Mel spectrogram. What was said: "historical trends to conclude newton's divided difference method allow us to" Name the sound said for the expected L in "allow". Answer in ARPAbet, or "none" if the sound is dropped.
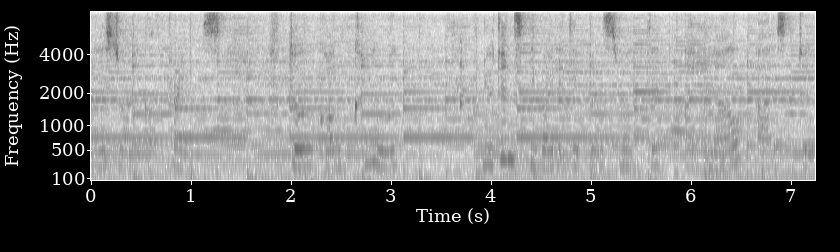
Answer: N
